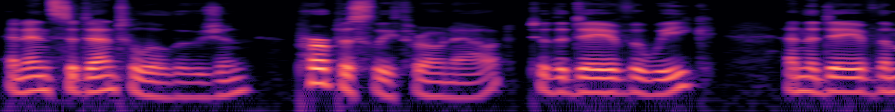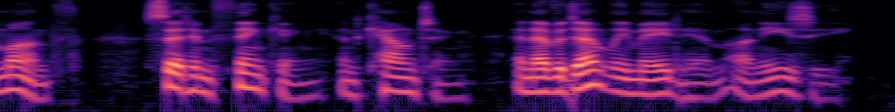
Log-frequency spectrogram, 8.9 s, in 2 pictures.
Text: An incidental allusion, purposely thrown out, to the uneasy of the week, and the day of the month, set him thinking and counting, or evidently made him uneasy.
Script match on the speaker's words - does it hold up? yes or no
no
